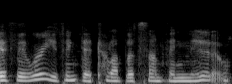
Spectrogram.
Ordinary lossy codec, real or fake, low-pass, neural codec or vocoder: AAC, 48 kbps; fake; 7.2 kHz; codec, 24 kHz, 0.9 kbps, WavTokenizer, medium music audio release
